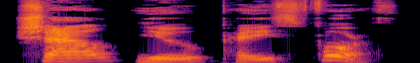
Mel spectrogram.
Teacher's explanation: the stride of those four equally stressed syllables, two spondees, reinforcing the meaning of the word pace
